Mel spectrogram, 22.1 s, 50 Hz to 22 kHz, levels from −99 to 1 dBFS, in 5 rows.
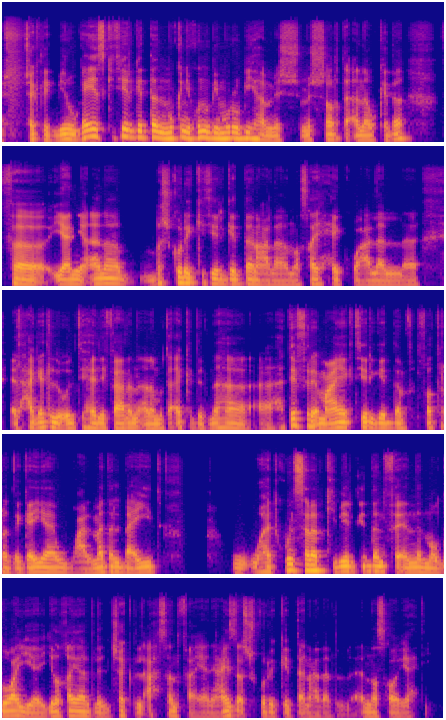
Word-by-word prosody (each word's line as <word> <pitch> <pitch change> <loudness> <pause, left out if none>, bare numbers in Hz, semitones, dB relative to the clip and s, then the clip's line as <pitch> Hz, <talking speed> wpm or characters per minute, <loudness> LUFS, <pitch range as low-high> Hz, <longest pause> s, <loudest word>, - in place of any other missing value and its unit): بشكل 110 -2 -4
كبير، 105 +5 +2
وجايز 145 +10 +4
كتير 155 +5 +1
جدًا 145 0 +4
ممكن 125 +2 +3
يكونوا 135 +2 +3
بيمرّوا 125 0 +4
بيها، 120 -4 +2
مش 90 +1 -5
مش 95 +1 -4
شرْط 105 +3 -2
أنا 95 0 -1
وكده. 110 +6 -3 0.4
فيعني 95 -1 +2
أنا 105 -2 +2
باشكرِك 110 +7 0
كتير 105 -4 -2
جدًا 95 0 0
على 80 0 -4
نصايحِك 90 +3 -5
وعلى 80 +1 -3
ال 80 0 -6 0.4
الحاجات 105 +1 0
اللي 105 - +4
قُلتيها 95 +1 0
لي، 95 0 +1
فعلًا 95 0 +1
أنا 90 - +1
متأكد 90 - -4
إنها 95 -3 -2 0.3
هتفرِق 145 +5 +2
معايا 95 +3 +5
كتير 105 0 +1
جدًا 100 -1 0
في 95 - -17
الفترة 100 -2 -4
اللي 85 -1 -5
جاية 95 +1 +2
وعلى 80 0 -4
المدى 95 +4 +1
البعيد، 100 +1 0 0.7
وهتكُون 100 +7 -1
سبب 120 -1 +6
كبير 110 -1 +3
جدًا 110 +2 +1
في 105 - 0
إن 95 +2 +1
الموضوع 95 +2 +2
ي - - 0 0.3
يتغيّر 95 0 +1
للشكل 80 -1 -7
الأحسن، - - -5
فيعني - - -10
عايز 95 +4 -1
أشكرِك - - -5
جدًا - - -6
على - - -9
ال - - -17
النصايح 80 -2 -6
دي. - - -36
95 Hz, 165 wpm, -24 LUFS, 90-110 Hz, 0.7 s, سبب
